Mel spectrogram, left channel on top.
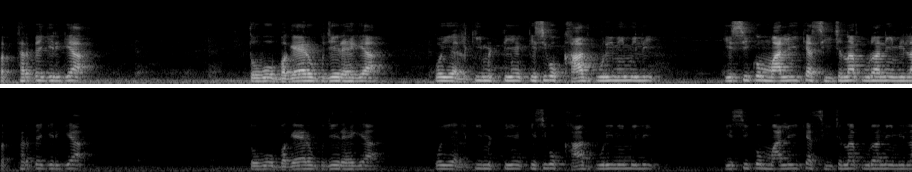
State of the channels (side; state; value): right; quieter; 17.3 dB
